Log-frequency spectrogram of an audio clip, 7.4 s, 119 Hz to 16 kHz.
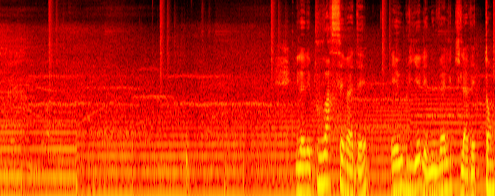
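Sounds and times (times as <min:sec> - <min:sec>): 
car engine started by the driver and revving: 0:00.0 - 0:07.4
speech: 0:04.4 - 0:07.4.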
